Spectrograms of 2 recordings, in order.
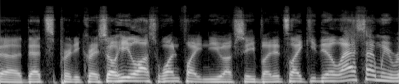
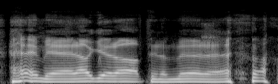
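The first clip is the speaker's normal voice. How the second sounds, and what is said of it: Cheech and Chong stoner voice. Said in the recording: “we finally found an accent or voice ... can do... Am I talking to Cheech or Chong?”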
